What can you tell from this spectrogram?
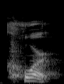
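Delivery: "quirk" set apart and drawn out; slow down and lean on "quirk"; "quirk" said with deliberate emphasis. Shown as a demonstration. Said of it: "I put it more emphasis on the word".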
